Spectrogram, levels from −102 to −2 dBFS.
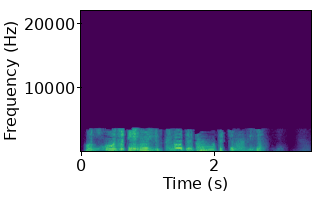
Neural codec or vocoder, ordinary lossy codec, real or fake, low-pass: codec, 44.1 kHz, 0.9 kbps, DAC; MP3, 16 kbps; fake; 3.6 kHz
